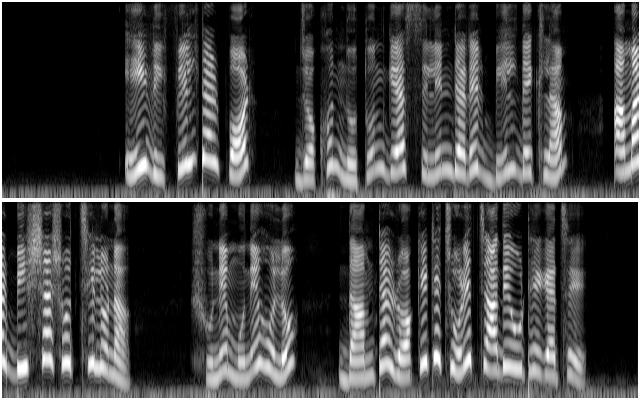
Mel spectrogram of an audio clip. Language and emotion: Bengali, surprised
